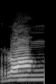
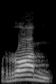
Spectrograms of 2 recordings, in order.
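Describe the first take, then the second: First: The word ends in a nasal ng sound. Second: The word ends in a clear n sound. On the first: The speaker calls it right. "আসলে উচ্চারণ হবে কেমন" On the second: The speaker calls it wrong. "Simple উচ্চারণ হওয়ার কথা ছিল"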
